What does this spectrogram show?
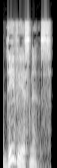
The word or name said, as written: deviousness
